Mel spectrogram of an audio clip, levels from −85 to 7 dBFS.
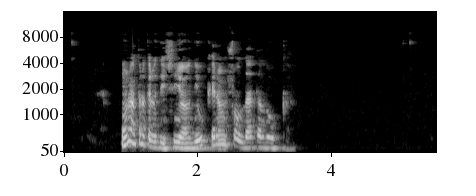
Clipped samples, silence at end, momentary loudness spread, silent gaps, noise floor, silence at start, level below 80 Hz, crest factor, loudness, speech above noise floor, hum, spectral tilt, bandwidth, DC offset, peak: under 0.1%; 2.15 s; 9 LU; none; -75 dBFS; 0.85 s; -62 dBFS; 20 dB; -17 LUFS; 59 dB; none; -5.5 dB/octave; 9.2 kHz; under 0.1%; 0 dBFS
